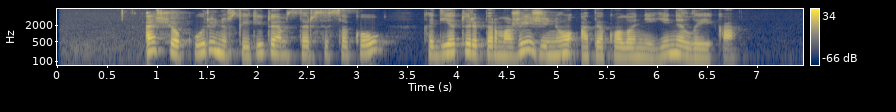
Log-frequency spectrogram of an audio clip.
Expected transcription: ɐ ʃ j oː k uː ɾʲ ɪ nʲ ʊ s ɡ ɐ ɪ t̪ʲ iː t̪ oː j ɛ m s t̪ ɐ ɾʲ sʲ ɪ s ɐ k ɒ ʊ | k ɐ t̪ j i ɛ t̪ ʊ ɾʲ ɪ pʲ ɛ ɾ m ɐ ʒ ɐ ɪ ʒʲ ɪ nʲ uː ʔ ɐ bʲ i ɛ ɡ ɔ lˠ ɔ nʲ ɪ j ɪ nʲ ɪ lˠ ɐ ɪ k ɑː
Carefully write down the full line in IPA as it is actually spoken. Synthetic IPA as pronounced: ɐ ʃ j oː k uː ɾʲ ɪ nʲ ʊ s k ɐ ɪ t̪ʲ iː t̪ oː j ɛ m s t̪ ɐ ɾʲ sʲ ɪ s ɐ k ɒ ʊ | k ɐ t̪ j i ɛ t̪ ʊ ɾʲ ɪ pʲ ɛ ɾ m ɐ ʒ ɐ ɪ ʒʲ ɪ nʲ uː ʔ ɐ pʲ i ɛ k ɔ lˠ ɔ nʲ ɪ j ɪ nʲ ɪ lˠ ɐ ɪ k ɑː

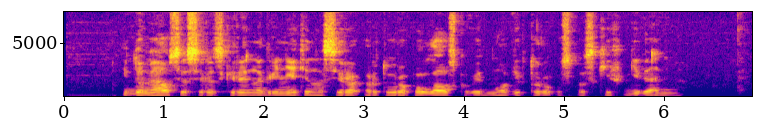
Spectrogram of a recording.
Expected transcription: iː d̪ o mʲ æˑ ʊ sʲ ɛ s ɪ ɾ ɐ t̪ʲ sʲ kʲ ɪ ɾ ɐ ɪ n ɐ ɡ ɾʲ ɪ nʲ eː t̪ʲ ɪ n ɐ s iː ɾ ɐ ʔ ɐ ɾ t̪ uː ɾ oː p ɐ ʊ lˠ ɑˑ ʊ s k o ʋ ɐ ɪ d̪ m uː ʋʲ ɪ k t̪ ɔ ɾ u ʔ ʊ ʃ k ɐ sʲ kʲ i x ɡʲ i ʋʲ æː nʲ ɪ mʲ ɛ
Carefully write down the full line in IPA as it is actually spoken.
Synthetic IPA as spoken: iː d̪ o mʲ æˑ ʊ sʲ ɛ s ɪ ɾ ɐ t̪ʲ sʲ kʲ ɪ ɾ ɐ ɪ n ɐ ɡ ɾʲ ɪ nʲ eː t̪ʲ ɪ n ɐ s iː ɾ ɐ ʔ ɐ ɾ t̪ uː ɾ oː p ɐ ʊ lˠ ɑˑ ʊ s k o ʋ ɐ ɪ d̪ m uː ʋʲ ɪ k t̪ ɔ ɾ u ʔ ʊ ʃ p ɐ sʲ kʲ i x ɡʲ i ʋʲ æː nʲ ɪ mʲ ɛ

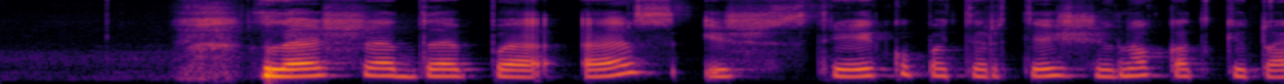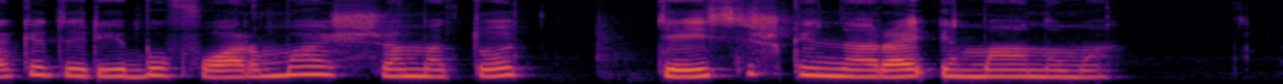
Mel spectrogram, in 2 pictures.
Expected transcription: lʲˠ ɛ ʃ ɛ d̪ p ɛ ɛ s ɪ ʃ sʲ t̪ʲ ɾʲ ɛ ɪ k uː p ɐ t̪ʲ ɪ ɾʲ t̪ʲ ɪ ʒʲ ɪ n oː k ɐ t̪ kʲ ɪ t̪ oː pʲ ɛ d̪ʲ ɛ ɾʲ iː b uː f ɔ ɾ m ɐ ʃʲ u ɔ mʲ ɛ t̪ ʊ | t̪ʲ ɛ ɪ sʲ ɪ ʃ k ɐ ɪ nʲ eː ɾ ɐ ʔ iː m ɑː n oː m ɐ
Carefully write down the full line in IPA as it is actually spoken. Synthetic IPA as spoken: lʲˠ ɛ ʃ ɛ d̪ p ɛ ɛ s ɪ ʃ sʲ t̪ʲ ɾʲ ɛ ɪ k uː p ɐ t̪ʲ ɪ ɾʲ t̪ʲ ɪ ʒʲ ɪ n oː k ɐ t̪ kʲ ɪ t̪ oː kʲ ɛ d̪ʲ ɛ ɾʲ iː b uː f ɔ ɾ m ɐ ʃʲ u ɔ mʲ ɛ t̪ ʊ | t̪ʲ ɛ ɪ sʲ ɪ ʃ k ɐ ɪ nʲ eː ɾ ɐ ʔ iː m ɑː n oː m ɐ

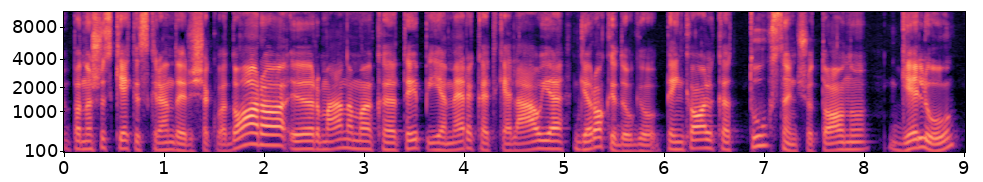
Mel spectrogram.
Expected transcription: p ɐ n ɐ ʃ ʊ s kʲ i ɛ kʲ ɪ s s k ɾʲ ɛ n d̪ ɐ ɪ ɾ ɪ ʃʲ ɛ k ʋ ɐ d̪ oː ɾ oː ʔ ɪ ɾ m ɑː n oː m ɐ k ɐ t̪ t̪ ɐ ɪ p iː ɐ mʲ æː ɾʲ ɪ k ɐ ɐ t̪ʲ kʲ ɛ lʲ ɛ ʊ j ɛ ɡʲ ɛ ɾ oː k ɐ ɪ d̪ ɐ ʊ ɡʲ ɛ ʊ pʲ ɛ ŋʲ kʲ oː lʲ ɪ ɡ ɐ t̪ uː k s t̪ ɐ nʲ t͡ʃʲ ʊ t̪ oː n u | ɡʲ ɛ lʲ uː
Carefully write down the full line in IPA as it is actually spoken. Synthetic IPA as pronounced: p ɐ n ɐ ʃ ʊ s kʲ i ɛ kʲ ɪ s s k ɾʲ ɛ n d̪ ɐ ɪ ɾ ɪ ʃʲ ɛ k ʋ ɐ d̪ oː ɾ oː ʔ ɪ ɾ m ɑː n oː m ɐ k ɐ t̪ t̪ ɐ ɪ p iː ɐ mʲ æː ɾʲ ɪ k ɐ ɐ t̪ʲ kʲ ɛ lʲ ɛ ʊ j ɛ ɡʲ ɛ ɾ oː k ɐ ɪ d̪ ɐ ʊ ɡʲ ɛ ʊ pʲ ɛ ŋʲ kʲ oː lʲ ɪ k ɐ t̪ uː k s t̪ ɐ nʲ t͡ʃʲ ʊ t̪ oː n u | ɡʲ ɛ lʲ uː

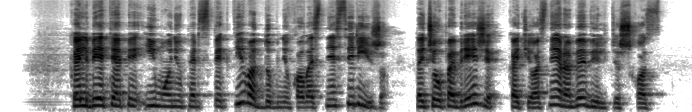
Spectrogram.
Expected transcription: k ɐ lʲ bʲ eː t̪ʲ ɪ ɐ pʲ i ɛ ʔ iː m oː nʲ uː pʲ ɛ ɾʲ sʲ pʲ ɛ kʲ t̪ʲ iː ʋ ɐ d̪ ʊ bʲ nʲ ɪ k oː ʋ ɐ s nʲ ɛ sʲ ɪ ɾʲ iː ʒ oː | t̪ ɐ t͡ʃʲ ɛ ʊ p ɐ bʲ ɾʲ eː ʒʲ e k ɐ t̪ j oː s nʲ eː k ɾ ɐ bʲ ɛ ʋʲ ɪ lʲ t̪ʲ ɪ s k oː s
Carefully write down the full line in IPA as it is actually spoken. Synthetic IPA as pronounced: k ɐ lʲ bʲ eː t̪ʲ ɪ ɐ pʲ i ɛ ʔ iː m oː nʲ uː pʲ ɛ ɾʲ sʲ pʲ ɛ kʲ t̪ʲ iː ʋ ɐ d̪ ʊ bʲ nʲ ɪ k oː ʋ ɐ s nʲ ɛ sʲ ɪ ɾʲ iː ʒ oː | t̪ ɐ t͡ʃʲ ɛ ʊ p ɐ bʲ ɾʲ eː ʒʲ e k ɐ t̪ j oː s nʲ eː ɾ ɐ bʲ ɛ ʋʲ ɪ lʲ t̪ʲ ɪ ʃ k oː s

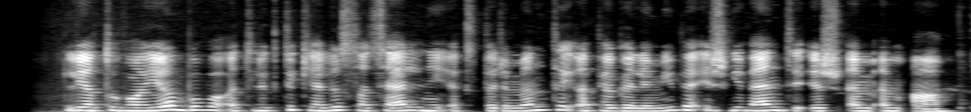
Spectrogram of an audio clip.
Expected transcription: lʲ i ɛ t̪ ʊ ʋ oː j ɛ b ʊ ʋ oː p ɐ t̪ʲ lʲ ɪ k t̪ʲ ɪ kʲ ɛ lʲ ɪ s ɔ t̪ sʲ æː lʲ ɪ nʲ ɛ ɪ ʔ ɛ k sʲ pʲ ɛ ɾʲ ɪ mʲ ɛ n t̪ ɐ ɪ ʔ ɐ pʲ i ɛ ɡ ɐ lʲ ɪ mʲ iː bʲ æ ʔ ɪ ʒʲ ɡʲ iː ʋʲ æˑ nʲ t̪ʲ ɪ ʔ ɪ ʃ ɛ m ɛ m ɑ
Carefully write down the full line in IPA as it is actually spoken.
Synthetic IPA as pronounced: lʲ i ɛ t̪ ʊ ʋ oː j ɛ b ʊ ʋ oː ʔ ɐ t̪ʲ lʲ ɪ k t̪ʲ ɪ kʲ ɛ lʲ ɪ s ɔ t̪ sʲ æː lʲ ɪ nʲ ɛ ɪ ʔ ɛ k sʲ pʲ ɛ ɾʲ ɪ mʲ ɛ n t̪ ɐ ɪ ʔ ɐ pʲ i ɛ ɡ ɐ lʲ ɪ mʲ iː bʲ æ ʔ ɪ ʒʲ ɡʲ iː ʋʲ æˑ nʲ t̪ʲ ɪ ʔ ɪ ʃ ɛ m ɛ m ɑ

